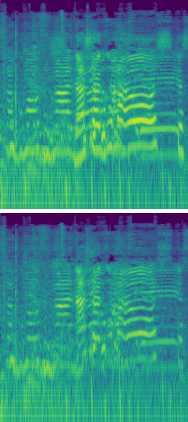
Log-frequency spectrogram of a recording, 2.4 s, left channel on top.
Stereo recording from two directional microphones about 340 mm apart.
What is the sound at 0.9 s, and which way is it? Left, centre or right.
Speech, centre.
